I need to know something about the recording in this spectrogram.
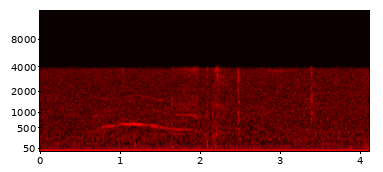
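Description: Steady background hiss, with one faint animal call about a second in that rises and then falls in pitch over about a second. A few faint ticks follow.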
